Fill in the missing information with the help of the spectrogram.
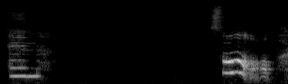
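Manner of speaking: high-pitched, loud, unconvincing hedge; squeaked-out stalling; evasive hedging. Acted. Hedging answer about shopping centre.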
